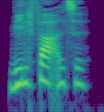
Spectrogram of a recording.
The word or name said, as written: VILDFARELSENS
